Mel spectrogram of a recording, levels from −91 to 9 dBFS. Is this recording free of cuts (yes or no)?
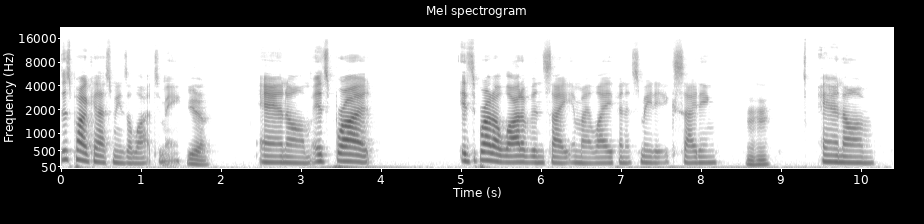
yes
